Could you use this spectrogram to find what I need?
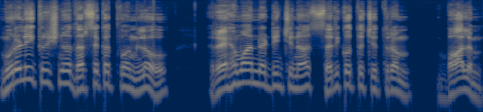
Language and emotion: Telugu, neutral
